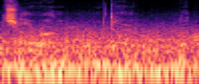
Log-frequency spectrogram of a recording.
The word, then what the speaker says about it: Chiron: Oh, I guess you pronounce it Chiron. I said Charon.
